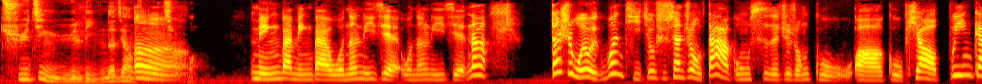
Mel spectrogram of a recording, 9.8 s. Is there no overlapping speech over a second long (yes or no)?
yes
